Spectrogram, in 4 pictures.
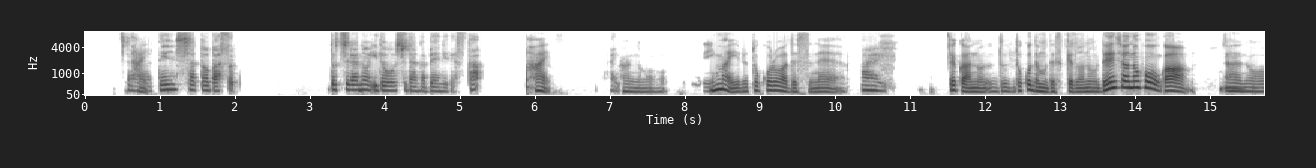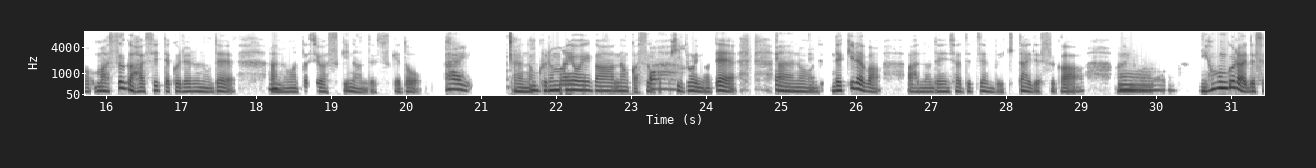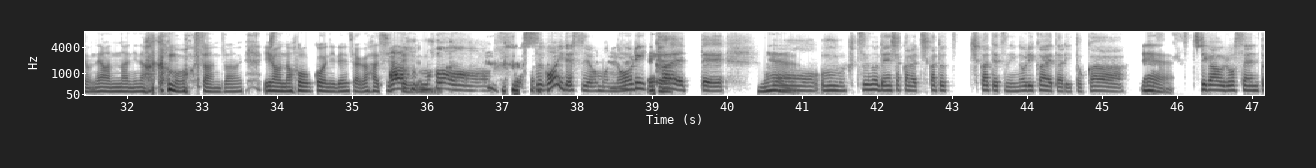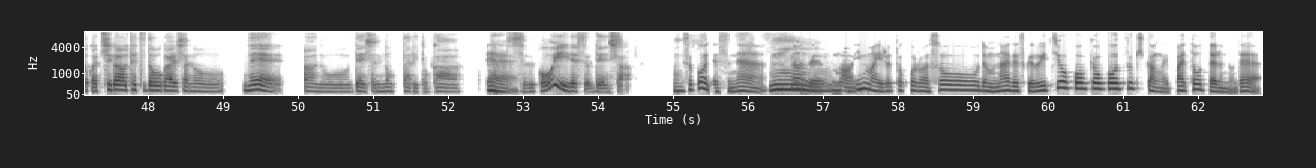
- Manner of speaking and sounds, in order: other background noise; tapping; laughing while speaking: "なんかもう散々"; chuckle; "地下鉄" said as "ちかとつ"
- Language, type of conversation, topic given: Japanese, unstructured, 電車とバスでは、どちらの移動手段がより便利ですか？
- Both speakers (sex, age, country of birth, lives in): female, 45-49, Japan, United States; female, 50-54, Japan, United States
